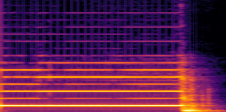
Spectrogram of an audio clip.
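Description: A distorted electric guitar holds a single sustained, buzzing note that ends with an abrupt shift as the pinky slides up one fret.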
